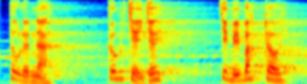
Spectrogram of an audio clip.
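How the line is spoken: Pained scream, then moaning. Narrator (Vietnamese): thét lên một tiếng đầy đau đớn, thế rồi rên rỉ

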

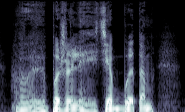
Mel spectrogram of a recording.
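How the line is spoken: Hoarse pronouncement. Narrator (Russian): хрипло вещает он

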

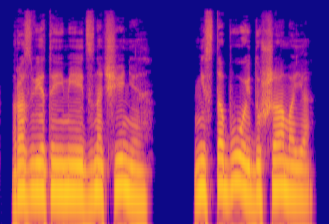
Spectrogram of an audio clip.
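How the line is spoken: Sighing. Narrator (Russian): Маргарита вздохнула

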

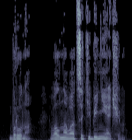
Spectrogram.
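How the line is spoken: Soft. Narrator (Russian): мягко ответил Асторе

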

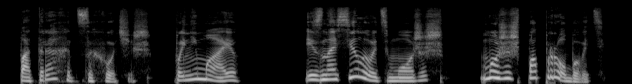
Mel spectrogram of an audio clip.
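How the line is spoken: Hysterical laugh. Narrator (Russian): истерично хохотнула

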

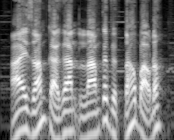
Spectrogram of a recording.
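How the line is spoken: Cold scoffing young woman. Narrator (Vietnamese): Thiếu nữ hừ một tiếng lạnh lùng

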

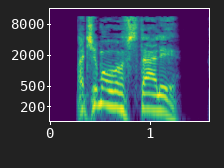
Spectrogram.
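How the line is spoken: Barking. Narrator (Russian): рявкнул он

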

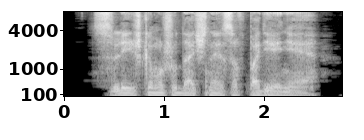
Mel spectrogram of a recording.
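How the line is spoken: Low guttural hostile growl. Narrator (Russian): прорычал он, и его голос был низким, гортанным, полным неприкрытой враждебности

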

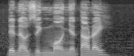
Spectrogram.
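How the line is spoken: Loud angry shout. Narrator (Vietnamese): Miệng của ông quát lớn

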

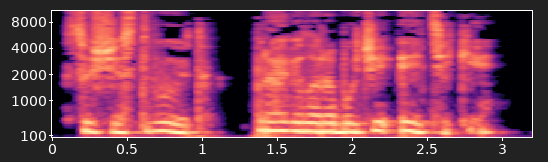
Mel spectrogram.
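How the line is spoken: Near whisper. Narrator (Russian): почти прошептала ты

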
